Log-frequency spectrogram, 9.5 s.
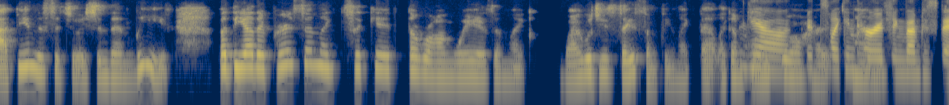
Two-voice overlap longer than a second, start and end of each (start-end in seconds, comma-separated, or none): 7.4-8.9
